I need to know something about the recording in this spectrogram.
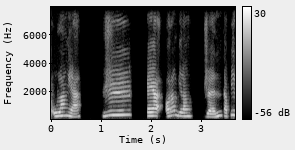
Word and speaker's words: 人: Nah, R-nya itu lidahnya pasti baca angkat. Ren, ya, ren. Mungkin dulu ejaan lama tulisnya gampangnya jadi J-E-N ya, jen gitu ya, jen. Iya, saya mengerti. Mungkin ada yang dulu diajarinya jen gitu ya.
